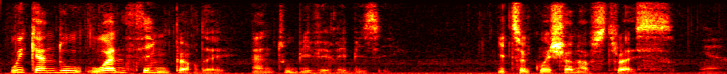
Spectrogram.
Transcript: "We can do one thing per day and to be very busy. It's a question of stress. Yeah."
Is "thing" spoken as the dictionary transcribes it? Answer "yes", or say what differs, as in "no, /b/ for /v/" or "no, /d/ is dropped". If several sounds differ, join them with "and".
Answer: yes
